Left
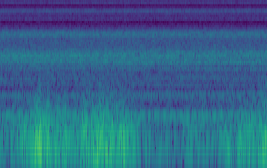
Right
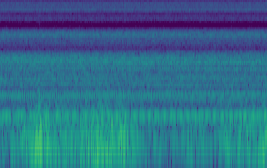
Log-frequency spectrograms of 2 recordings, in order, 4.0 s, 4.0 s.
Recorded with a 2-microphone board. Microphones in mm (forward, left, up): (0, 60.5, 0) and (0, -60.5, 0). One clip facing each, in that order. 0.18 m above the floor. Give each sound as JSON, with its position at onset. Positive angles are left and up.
{"t": 0.0, "sound": "a drone", "side_deg": -35}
